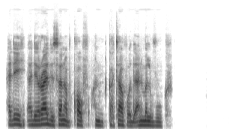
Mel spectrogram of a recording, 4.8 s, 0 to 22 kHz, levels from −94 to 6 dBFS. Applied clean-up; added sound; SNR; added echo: none; none; none; none.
